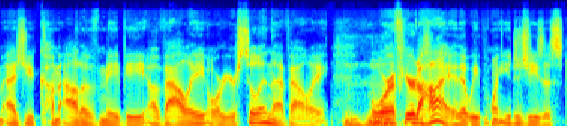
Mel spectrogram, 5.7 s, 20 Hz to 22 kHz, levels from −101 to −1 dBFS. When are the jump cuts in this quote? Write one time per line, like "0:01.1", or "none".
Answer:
none

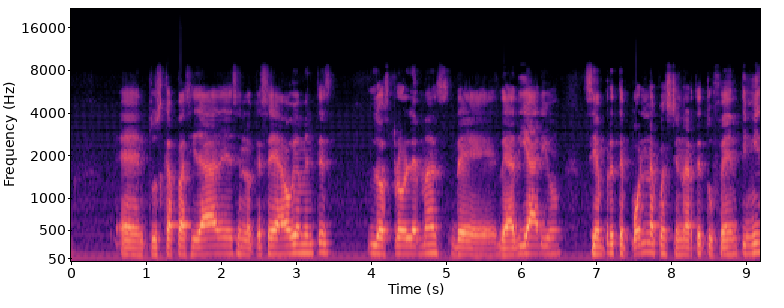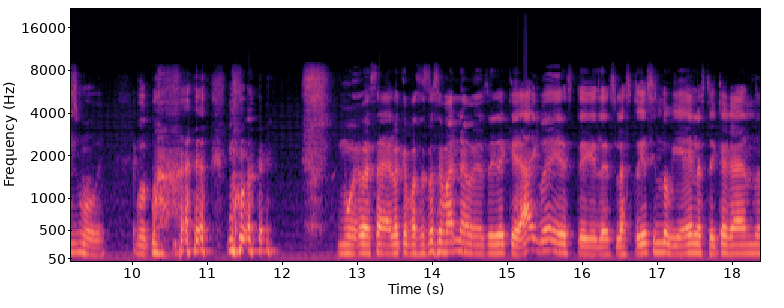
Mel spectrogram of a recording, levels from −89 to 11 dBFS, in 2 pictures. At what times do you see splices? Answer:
0:10.0

